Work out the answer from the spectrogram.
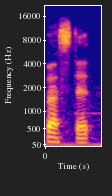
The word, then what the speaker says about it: Bastet: Also, how do you pronounce your name? Because I don't want to keep saying Bastet. What's that? It's Bastet.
